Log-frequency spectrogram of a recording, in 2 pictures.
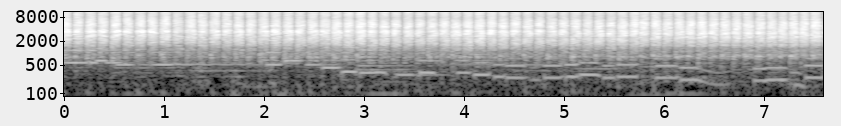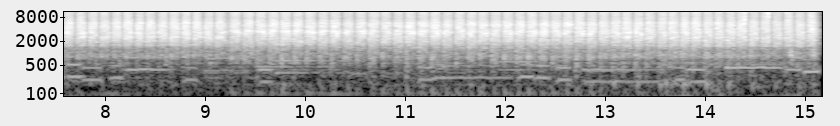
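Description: Gloved hands rub a sanding or polishing pad back and forth across the exposed metal fret wires of a taped Fender American Acoustasonic Jazzmaster neck resting on a bench. The result is a dense, steady, bright scratchy hiss at an even level, with faint wavering tones drifting underneath.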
